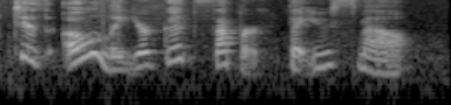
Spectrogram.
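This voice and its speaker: Putting on a character voice, a woman speaks in a shaky, high pitch at a moderate pace. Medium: read story. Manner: anxious, quavering.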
